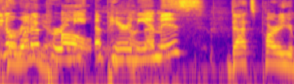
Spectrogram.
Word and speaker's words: perineum: you to try also i think it's pronounced perineum yeah perineum yeah yeah what's perennium uh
